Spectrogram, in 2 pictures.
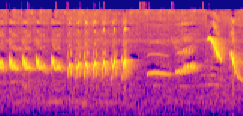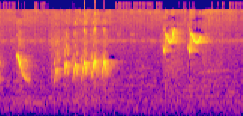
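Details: Red-whiskered bulbul, an accomplished bird, singing energetically in a 'mabok' trance until exhausted. Runs of rapid repeated chirps lead into sweeping slurred notes, more chirp series and high whistled flourishes at the end.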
